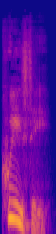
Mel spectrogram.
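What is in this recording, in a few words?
"queasy", British English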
